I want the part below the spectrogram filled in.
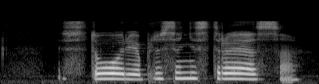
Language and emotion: Russian, sad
